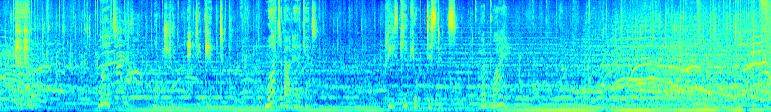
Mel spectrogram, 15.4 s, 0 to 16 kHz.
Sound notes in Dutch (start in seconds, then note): 0.3 Gravin Voss hoest; 12.7 publiek juicht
